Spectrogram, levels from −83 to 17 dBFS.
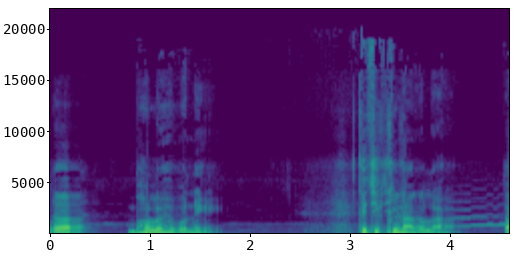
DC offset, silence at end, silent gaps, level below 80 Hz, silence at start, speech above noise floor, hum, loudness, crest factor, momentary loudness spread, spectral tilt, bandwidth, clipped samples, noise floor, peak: under 0.1%; 0 s; none; -40 dBFS; 0 s; 43 dB; none; -16 LUFS; 18 dB; 19 LU; -7 dB/octave; over 20 kHz; under 0.1%; -58 dBFS; 0 dBFS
